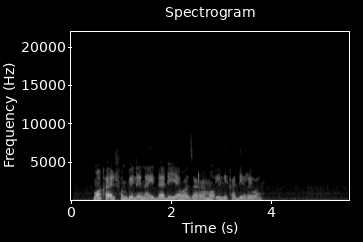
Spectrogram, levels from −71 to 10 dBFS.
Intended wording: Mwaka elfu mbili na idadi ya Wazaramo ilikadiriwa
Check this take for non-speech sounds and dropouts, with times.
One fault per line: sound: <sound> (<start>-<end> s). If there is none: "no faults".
no faults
